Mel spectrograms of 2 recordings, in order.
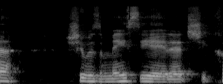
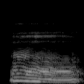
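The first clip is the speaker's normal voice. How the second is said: ordinary delivery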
